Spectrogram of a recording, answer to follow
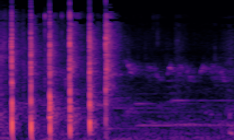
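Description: A fast, even run of sharp clicks, about five a second, that stops about a second in, leaving faint steady tones.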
